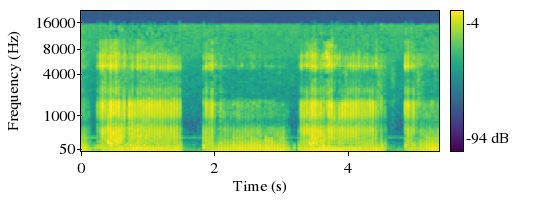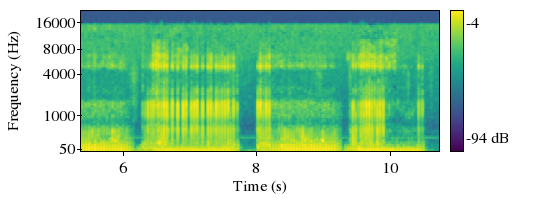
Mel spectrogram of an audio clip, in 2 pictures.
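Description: Domestic cat purring close up, in a steady rhythm of breaths: each stretch of purring lasts about a second and a half, with a brief pause between breaths.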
